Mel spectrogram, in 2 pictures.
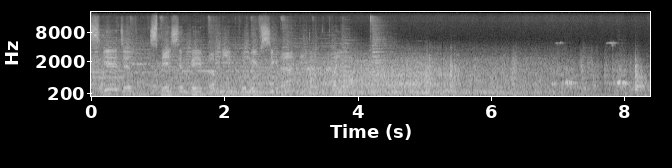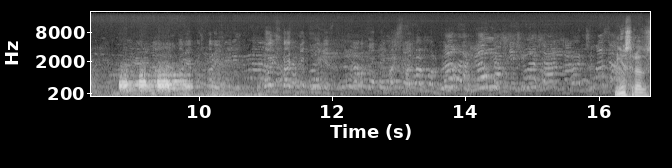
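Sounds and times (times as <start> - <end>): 
train rumbling and clattering along the rails: 0.0 - 12.5
speech: 0.1 - 4.7, 16.3 - 16.7
crowd chattering on a station platform: 7.8 - 16.2.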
